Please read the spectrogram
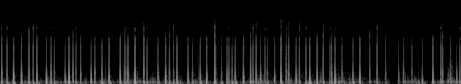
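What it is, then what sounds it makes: Wooden object. A wooden object is tapped with fast, uneven strokes in a steady stream of short, dry knocks. The taps are low and hollow-sounding, centred around 110 Hz with little brightness, and each dies away almost instantly with no ringing.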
